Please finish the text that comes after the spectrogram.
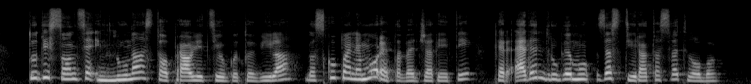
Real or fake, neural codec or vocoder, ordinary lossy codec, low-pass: fake; codec, 44.1 kHz, 2.6 kbps, SNAC; none; 14.4 kHz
